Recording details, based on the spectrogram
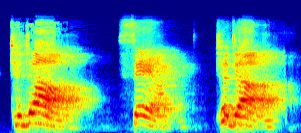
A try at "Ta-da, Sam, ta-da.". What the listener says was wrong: It feels a little bit like a question. So I want you to really just land it.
